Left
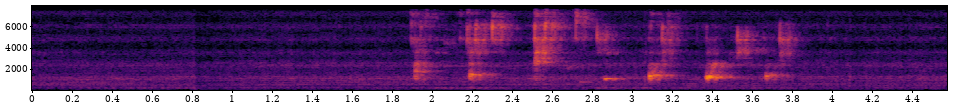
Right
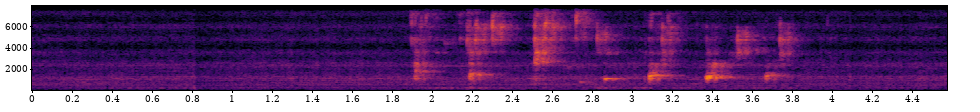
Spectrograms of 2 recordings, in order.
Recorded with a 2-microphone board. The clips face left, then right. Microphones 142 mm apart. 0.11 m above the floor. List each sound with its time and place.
1.9 s dripping: 20° right (ahead or behind), 5 m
